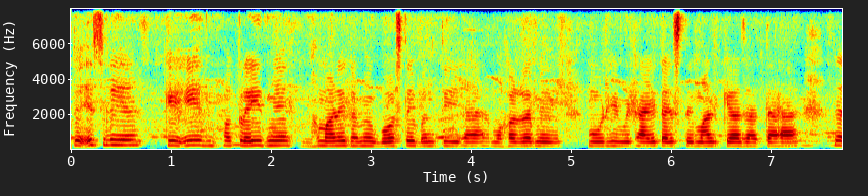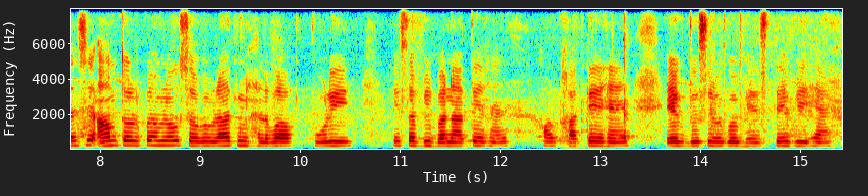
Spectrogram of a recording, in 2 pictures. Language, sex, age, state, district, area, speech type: Urdu, female, 30-45, Bihar, Supaul, rural, spontaneous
